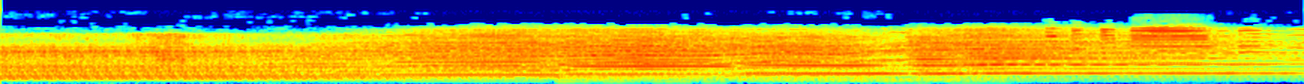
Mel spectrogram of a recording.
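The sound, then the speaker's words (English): A police boat engine drones steadily and loudly throughout, its pitch shifting slightly as it runs. The rumble stays constant, with no voices. “Start isn't much when a schooner with auxiliary power is matched against a police boat.”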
